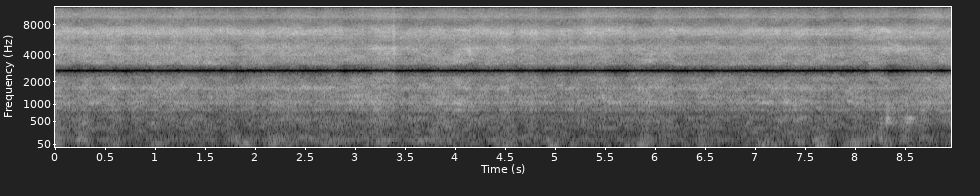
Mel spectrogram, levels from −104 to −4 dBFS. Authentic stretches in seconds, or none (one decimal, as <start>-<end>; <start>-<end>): none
